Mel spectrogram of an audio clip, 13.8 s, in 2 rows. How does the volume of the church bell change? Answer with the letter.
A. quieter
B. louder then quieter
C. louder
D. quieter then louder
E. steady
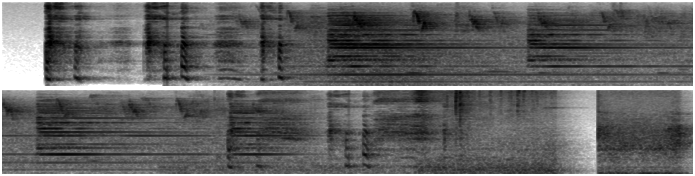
A.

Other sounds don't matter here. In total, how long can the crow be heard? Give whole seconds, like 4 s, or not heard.
5 s.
